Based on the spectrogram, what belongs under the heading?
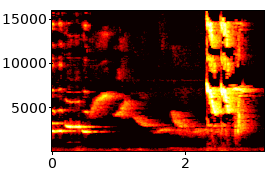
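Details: Sunda blue robin in lively song: clear high whistles gliding up and down, a quiet gap, then a sudden burst of dense, very high chattering notes.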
